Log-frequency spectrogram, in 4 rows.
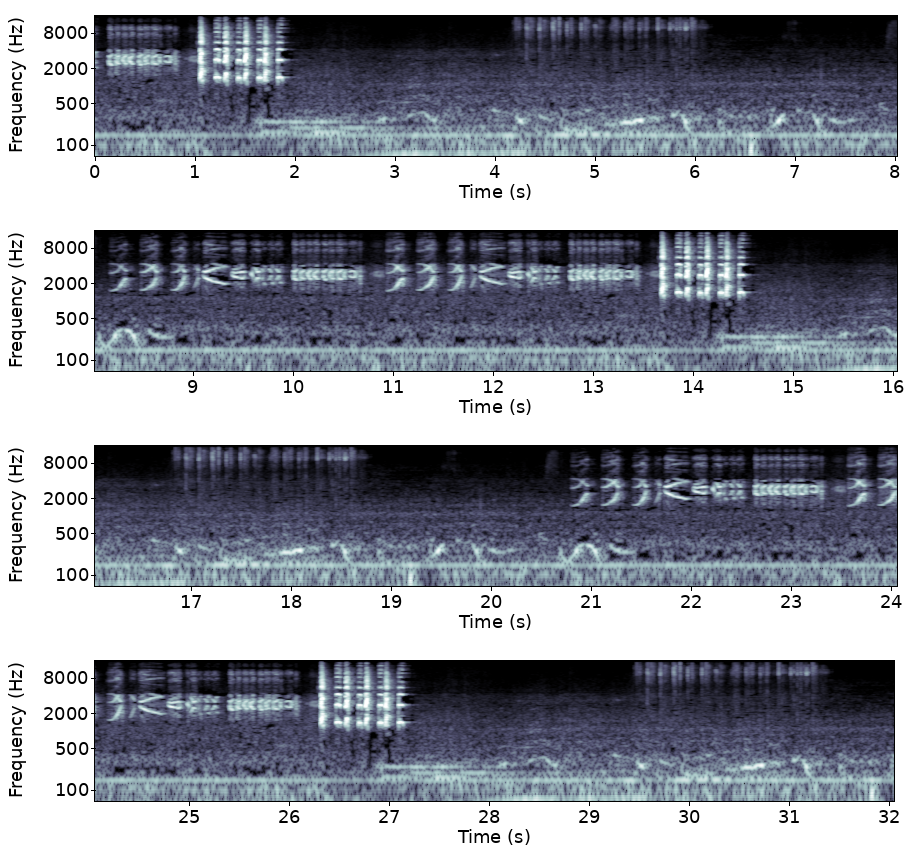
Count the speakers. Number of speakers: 0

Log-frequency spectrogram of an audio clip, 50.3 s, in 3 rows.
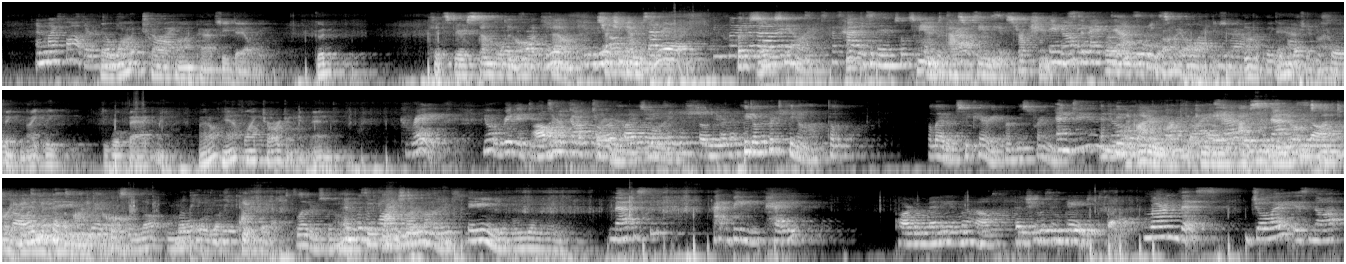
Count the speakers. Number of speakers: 7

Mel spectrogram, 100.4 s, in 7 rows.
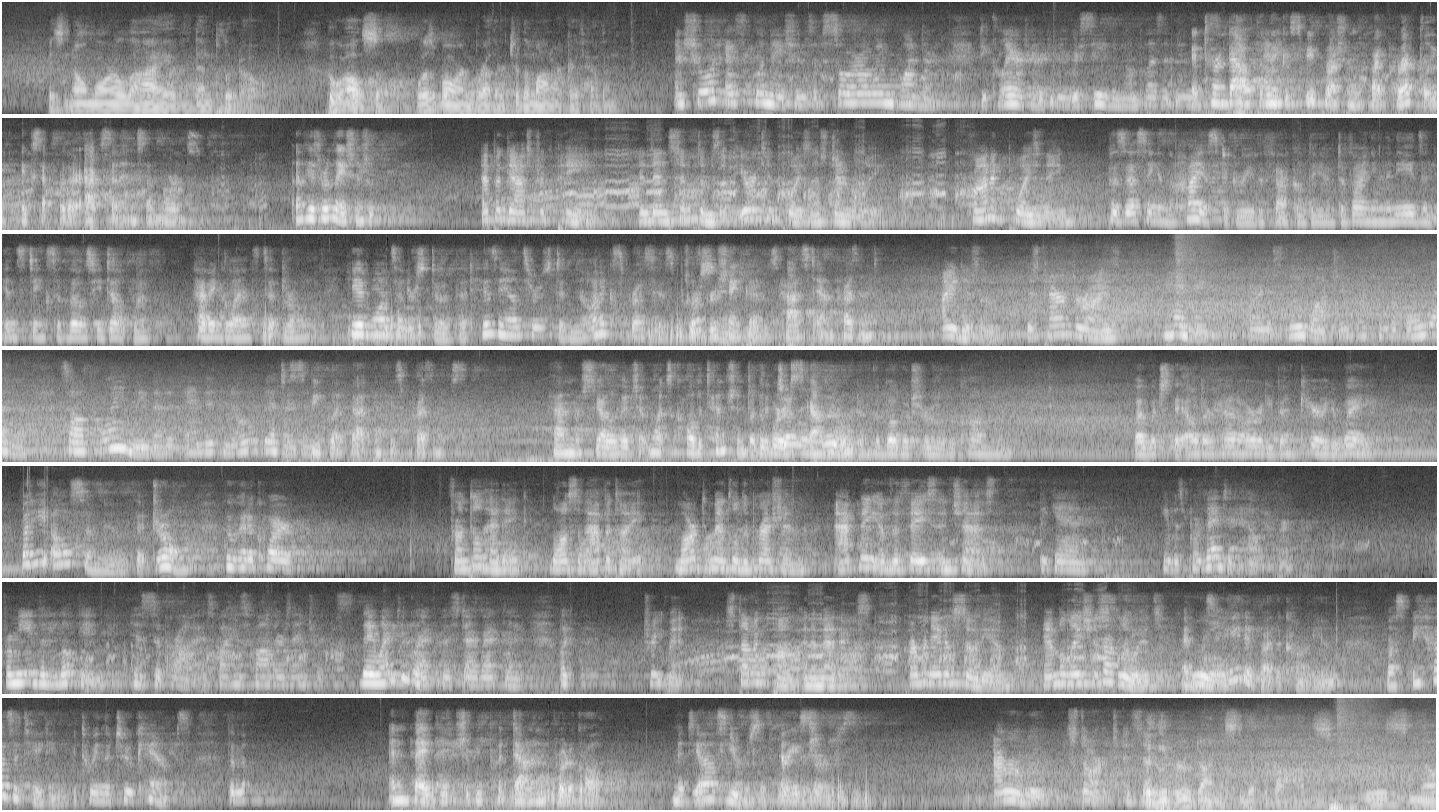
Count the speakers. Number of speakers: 5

